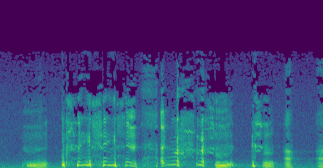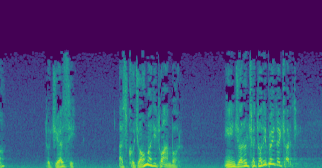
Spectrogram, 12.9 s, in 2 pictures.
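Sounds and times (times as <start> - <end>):
frightened rich man coughing in a narrated children's story: 0.5 - 6.6
speech: 2.6 - 3.6, 7.5 - 8.1, 8.8 - 10.2, 10.9 - 12.6.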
